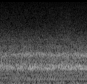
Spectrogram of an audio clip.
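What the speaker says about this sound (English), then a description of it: "Neato drift." In Forza Horizon 4 racing, a car drifts with a continuous, high tire squeal under engine noise, loud and steady for under a second.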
